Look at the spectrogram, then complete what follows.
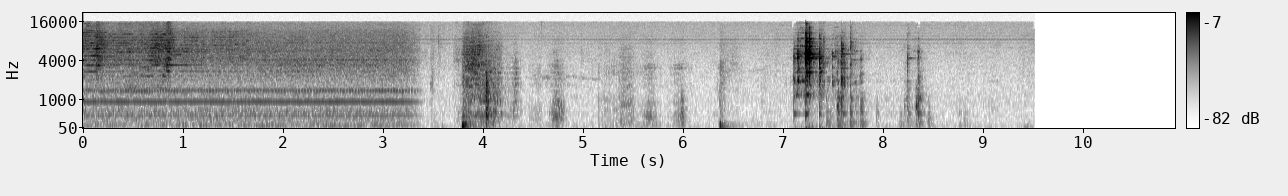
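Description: A table saw runs with a steady hum for the first few seconds. After that come scattered light knocks and clicks as walnut boards are handled and set against one another.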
